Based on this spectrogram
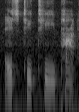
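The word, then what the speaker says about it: HTTPie: I always say it wrong. HTTP pi. That's how you say it.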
